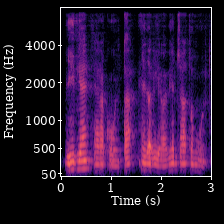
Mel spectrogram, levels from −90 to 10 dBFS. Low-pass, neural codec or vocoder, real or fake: 7.2 kHz; codec, 44.1 kHz, 2.6 kbps, SNAC; fake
